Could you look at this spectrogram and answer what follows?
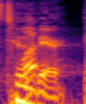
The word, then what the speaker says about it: Thunberg: Is Greta Thunberg an American citizen? – I hate to correct you. It's Thunberg. It's Thunberg. That's the proper pronunciation.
